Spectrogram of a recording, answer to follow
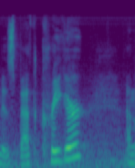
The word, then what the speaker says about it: Krueger: my name is beth krieger and the last name is spelled k-r-u-e-g-e-r so it looks like freddy krueger that would be a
